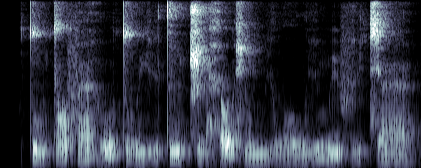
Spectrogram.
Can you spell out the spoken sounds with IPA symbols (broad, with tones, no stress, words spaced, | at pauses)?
tũ˧˩˧tɒ˨˥fæ˨˥ ɦṵ˩˧˩tu˧˩˧ji˩˧˩tĩ˨˥ ʈ͡ʂi˧˩˧ħo̰˧˩˧ɕũ˩mi˩˧˩ wo˩˧˩ wi˨˥mḭ˧fi˨˥t͡ɕæ˩˧˩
